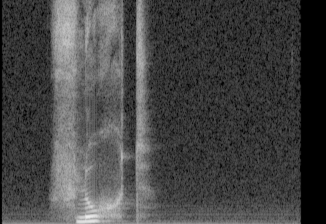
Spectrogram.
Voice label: "flucht", German; nouns gender feminine

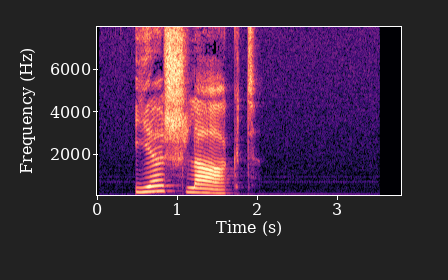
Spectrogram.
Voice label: "ihr schlagt", German; verbs present tense irregular

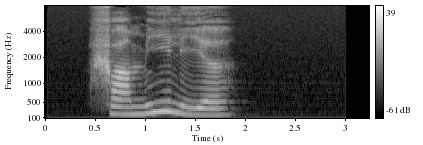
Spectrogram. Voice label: "familie", German; nouns gender feminine

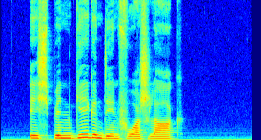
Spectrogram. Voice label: "ich bin gegen den vorschlag", German; nouns declension accusative

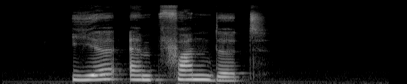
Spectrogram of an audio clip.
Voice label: "ihr empfandet", German; verbs past tense irregular

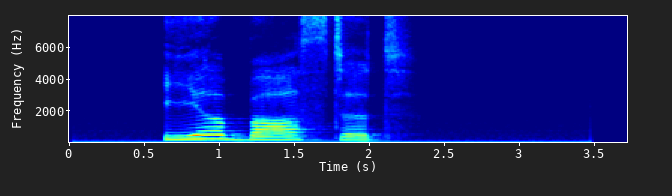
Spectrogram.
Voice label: "ihr barstet", German; verbs past tense irregular

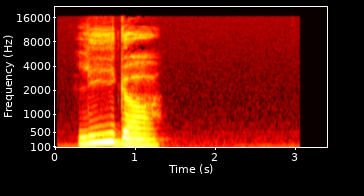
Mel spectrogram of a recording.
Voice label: "liga", german; nouns gender feminine

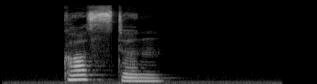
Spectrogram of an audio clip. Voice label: "kosten", german

